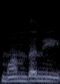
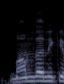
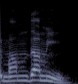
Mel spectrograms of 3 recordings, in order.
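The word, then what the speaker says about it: Mamdani: মামদানি বলছে মামদানী বলছে মানে ঠিকমত সঠিকভাবে মামদামি মামদামি হ্যা মানে কম দামী বেশি দামী মামদামি এরকম আর কি হাস্যকর ব্যাপার।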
